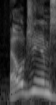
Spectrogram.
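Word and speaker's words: Elgyem: would be so proud L GM's name origin is pretty neat the way it's pronounced spells out lgm stands for Little Green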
